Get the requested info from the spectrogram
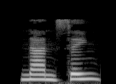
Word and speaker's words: Nan Sinh: Nan Sinh, Nam Hạnh, phát âm là Nan Sinh, còn khó là Nan, Nan, may mắn là Sinh, Sinh.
